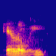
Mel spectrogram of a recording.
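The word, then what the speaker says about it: Ariely: So Dan, I believe his last name is pronounced Airley, did what he calls his meaning of work experiment.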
